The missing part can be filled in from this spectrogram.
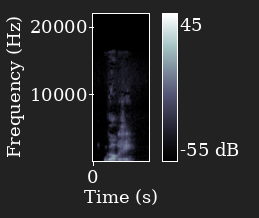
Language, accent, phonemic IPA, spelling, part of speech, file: French, France, /ɡɔʁ.ʒe/, gorgé, verb, LL-Q150 (fra)-gorgé.wav
- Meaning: past participle of gorger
